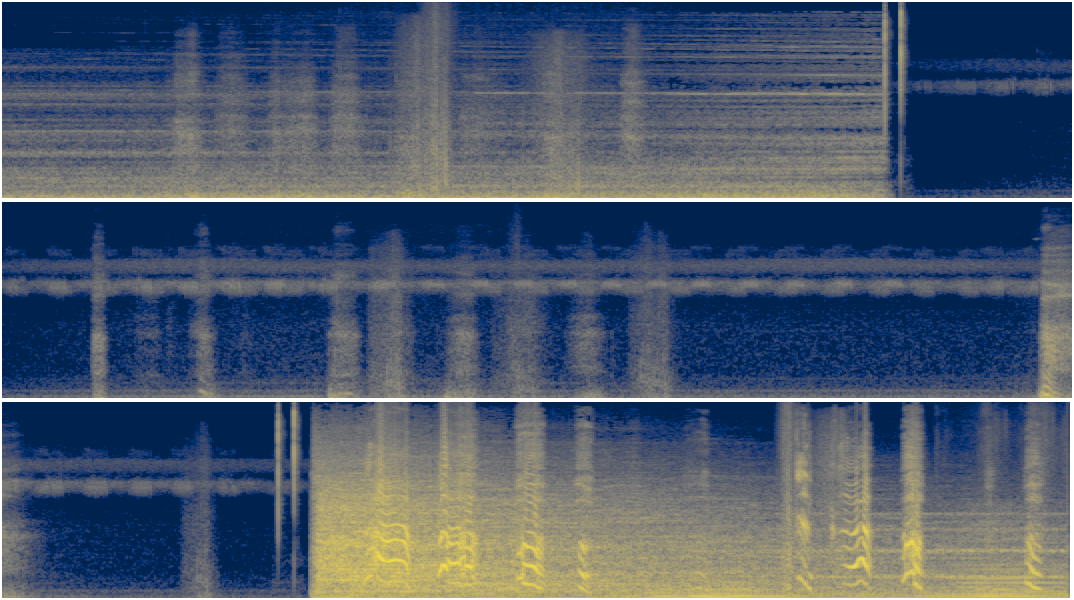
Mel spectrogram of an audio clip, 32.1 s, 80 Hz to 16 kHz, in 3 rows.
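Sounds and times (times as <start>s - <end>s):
scary music: 0.0s - 9.0s, 24.5s - 32.0s
crickets chirping: 0.0s - 24.5s.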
